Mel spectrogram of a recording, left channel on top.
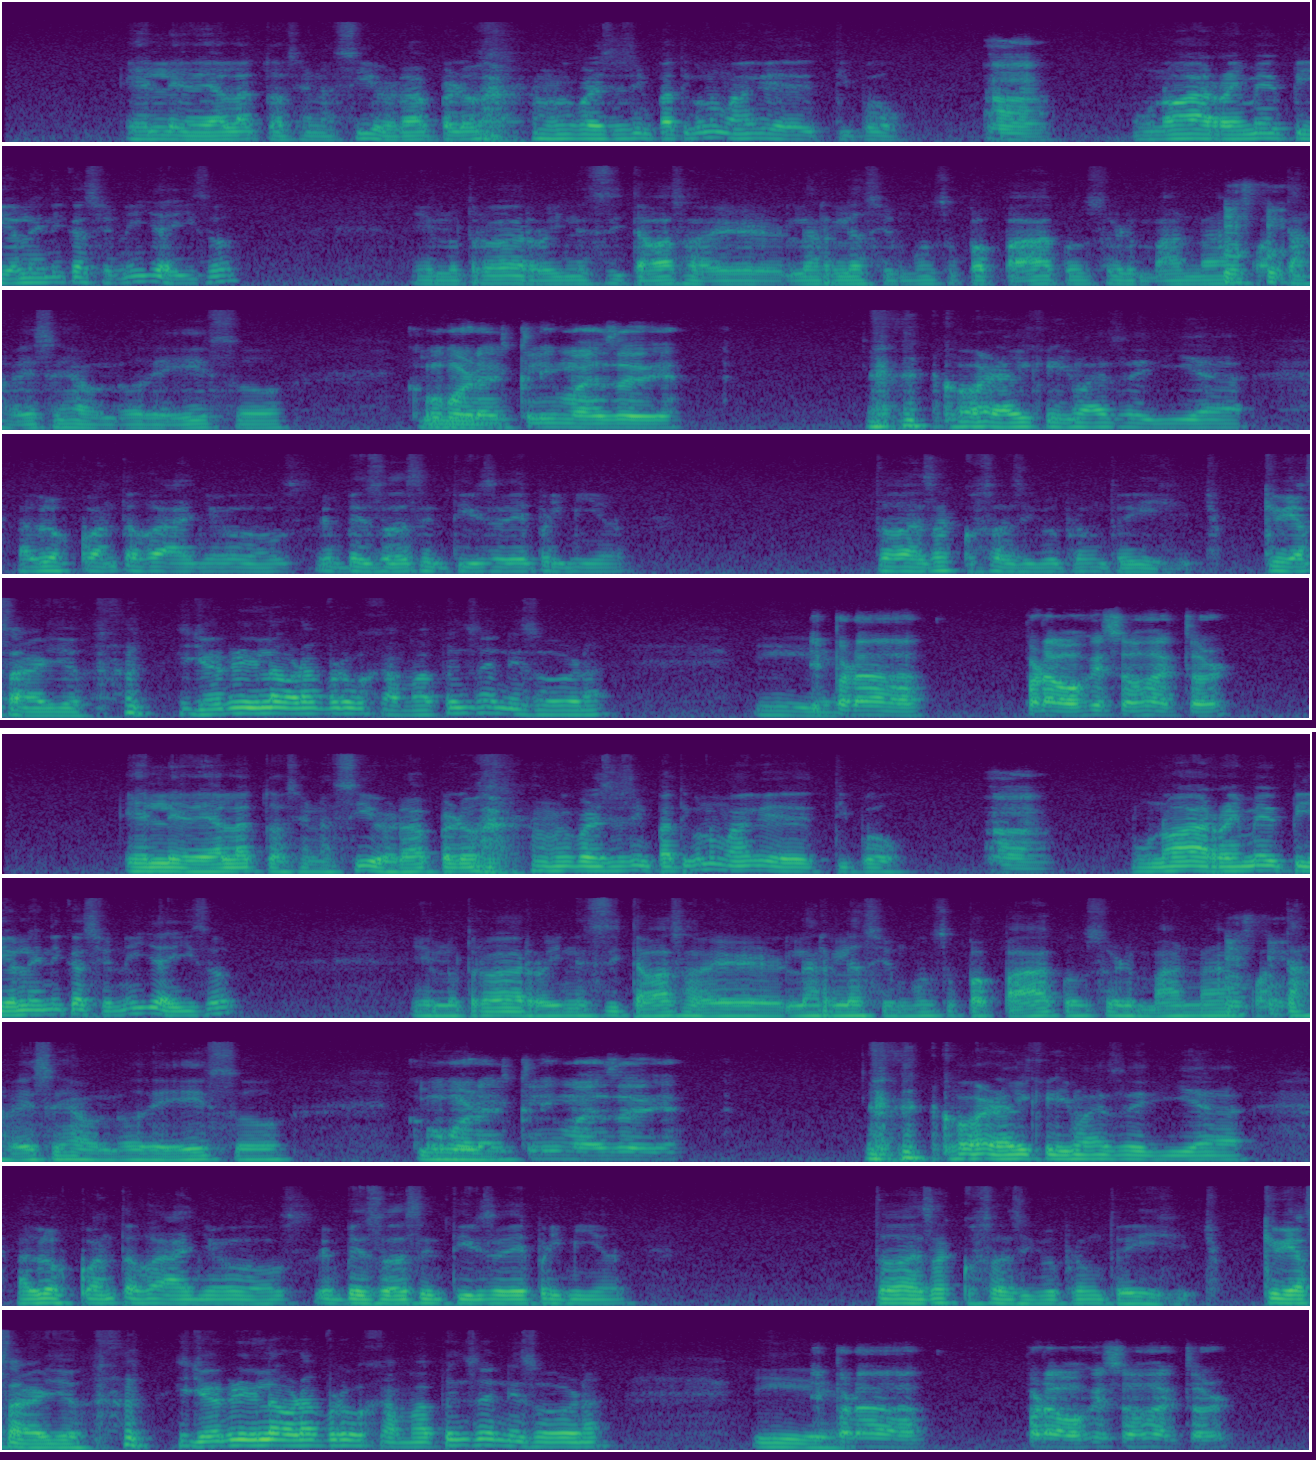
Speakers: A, on the right; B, on the left.
A: él le vea la actuación así, ¿verdad? Pero <laughs> me pareció simpático nomás que, tipo,
B: Ah,
A: uno agarró y me pidió la indicación y ya hizo. Y el otro agarró y necesitaba saber la relación con su papá, con su hermana,
B: <laughs>
A: cuántas veces habló de eso
B: ¿cómo
A: y
B: era el clima ese día?
A: <laughs> cómo era el clima ese día, a los cuántos años empezó a sentirse deprimido. Todas esas cosas así me pregunté y dije, "Chu, ¿qué voy a saber yo? <laughs> Yo escribí la obra, pero jamás pensé en eso, ¿verdad? Y
B: Y para, para vos que sos actor,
